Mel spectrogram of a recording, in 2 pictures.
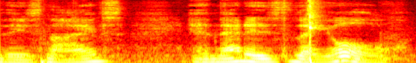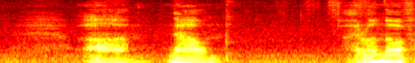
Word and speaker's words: Laguiole: There's also another name that is given to these knives, and that is Leol.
